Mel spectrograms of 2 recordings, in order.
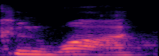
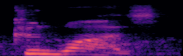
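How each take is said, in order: First: The final s sound is left silent. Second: The final s sound is pronounced. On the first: The speaker calls it wrong. ""You're not saying that right."" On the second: The speaker calls it right. "So I've been converted"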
